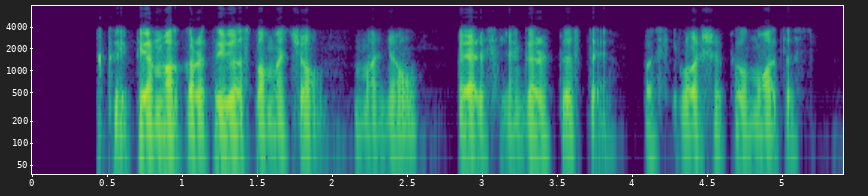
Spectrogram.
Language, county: Lithuanian, Telšiai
